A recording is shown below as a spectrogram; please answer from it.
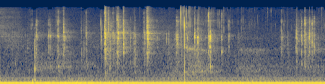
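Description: Typing on a computer keyboard: faint, irregular keystroke clicks coming in small bunches, over a steady low electrical hum.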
